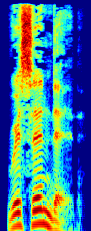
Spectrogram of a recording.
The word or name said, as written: rescinded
